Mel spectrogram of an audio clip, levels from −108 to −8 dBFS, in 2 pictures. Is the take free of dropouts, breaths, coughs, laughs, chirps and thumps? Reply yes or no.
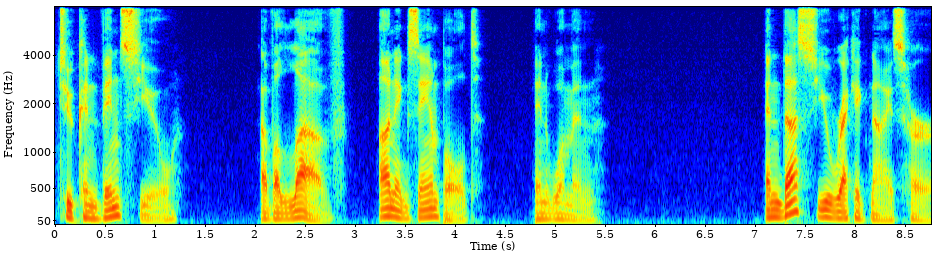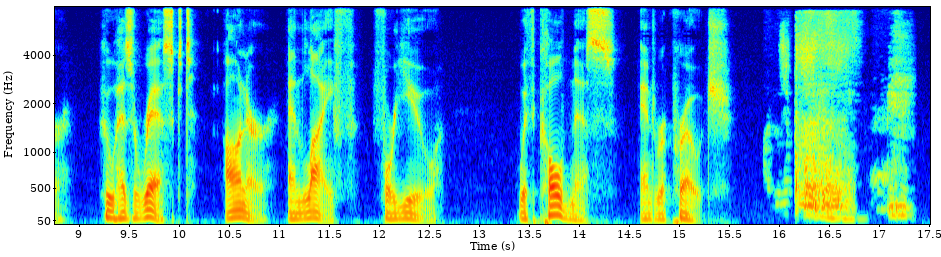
no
